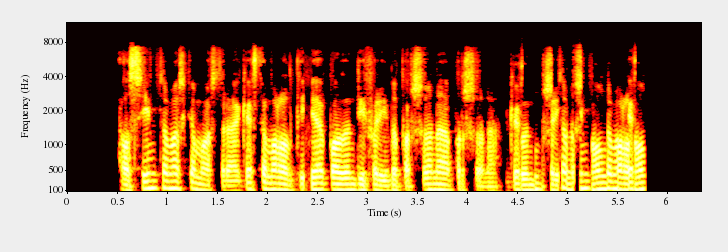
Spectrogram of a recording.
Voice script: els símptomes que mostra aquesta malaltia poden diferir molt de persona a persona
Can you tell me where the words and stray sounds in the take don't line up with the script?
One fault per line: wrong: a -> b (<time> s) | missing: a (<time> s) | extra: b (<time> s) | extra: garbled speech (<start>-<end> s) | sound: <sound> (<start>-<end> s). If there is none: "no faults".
sound: dropout (2.4-2.5 s)
missing: molt (3.3 s)
extra: garbled speech (4.4-5.8 s)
